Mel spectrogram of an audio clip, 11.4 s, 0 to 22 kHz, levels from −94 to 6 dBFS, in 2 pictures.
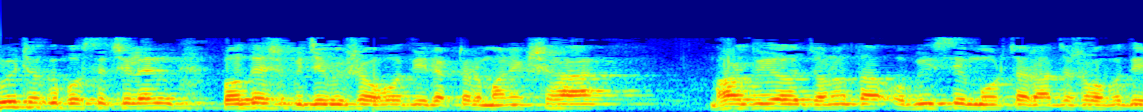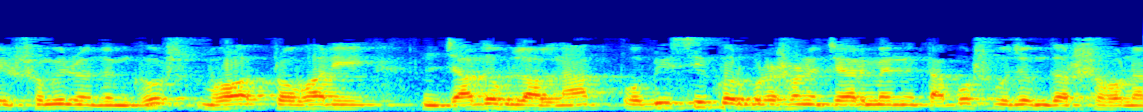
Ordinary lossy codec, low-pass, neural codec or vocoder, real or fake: none; 5.4 kHz; none; real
